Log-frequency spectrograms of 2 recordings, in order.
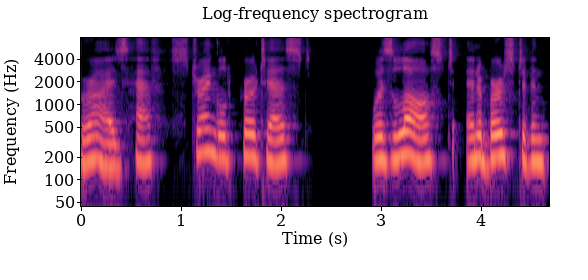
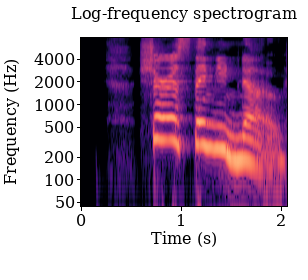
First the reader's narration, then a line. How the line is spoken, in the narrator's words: she cried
